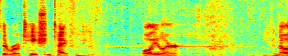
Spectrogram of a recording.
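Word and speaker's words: Euler: me so anyway uh uler it's Oiler I always pronounce it uler it does you just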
